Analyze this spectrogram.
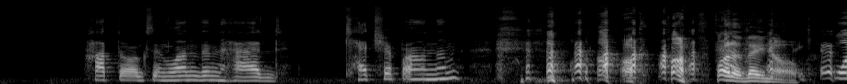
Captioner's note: both laughing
